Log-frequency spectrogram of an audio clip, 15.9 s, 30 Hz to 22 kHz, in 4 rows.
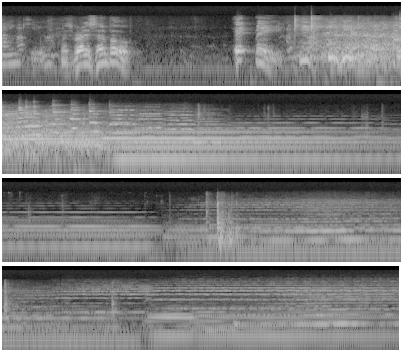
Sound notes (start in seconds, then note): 2.9 laughing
